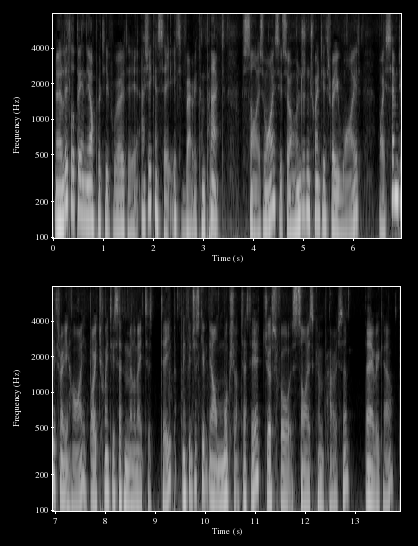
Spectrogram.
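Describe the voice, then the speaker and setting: A man's voice: medium pitch, animated, brisk, vocal fry, warm tone. A man presenting a casual product review in a methodical, explanatory way. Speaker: host of gadget review videos.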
